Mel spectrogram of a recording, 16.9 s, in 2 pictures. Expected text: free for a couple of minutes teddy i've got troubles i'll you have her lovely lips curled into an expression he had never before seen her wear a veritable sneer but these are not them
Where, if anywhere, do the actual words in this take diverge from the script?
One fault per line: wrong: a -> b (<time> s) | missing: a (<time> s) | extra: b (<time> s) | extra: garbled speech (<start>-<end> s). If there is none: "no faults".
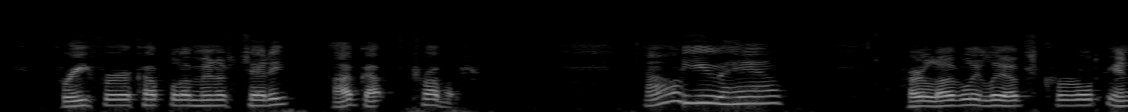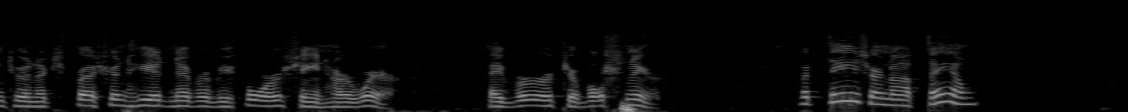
no faults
